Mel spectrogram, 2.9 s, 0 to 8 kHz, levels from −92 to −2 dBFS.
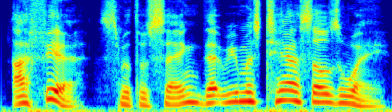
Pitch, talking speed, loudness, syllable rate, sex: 155 Hz, 245 wpm, -18 LUFS, 5.6 syllables/s, male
